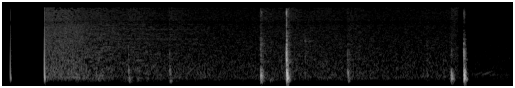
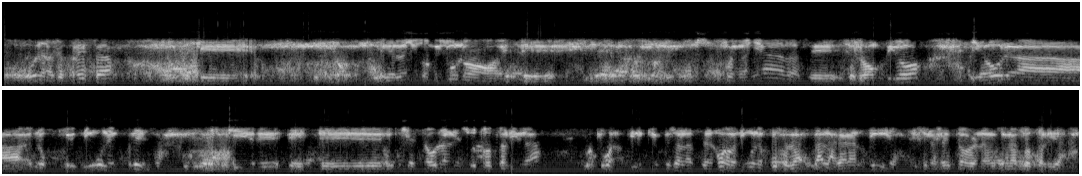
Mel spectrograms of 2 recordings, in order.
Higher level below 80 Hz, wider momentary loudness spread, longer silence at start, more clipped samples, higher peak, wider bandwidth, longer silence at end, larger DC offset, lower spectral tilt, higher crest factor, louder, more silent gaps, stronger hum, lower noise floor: second, -76 dBFS vs -68 dBFS; first, 23 LU vs 7 LU; first, 0.4 s vs 0 s; neither; about the same, -2 dBFS vs -4 dBFS; first, 17 kHz vs 8.4 kHz; first, 0.45 s vs 0 s; neither; about the same, -1.5 dB/octave vs -2 dB/octave; first, 34 dB vs 14 dB; second, -33 LUFS vs -16 LUFS; neither; neither; first, -53 dBFS vs -43 dBFS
